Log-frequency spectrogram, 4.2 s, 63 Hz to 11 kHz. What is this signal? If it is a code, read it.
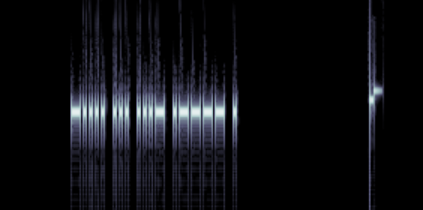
Morse code, heard as a keyed tone, about 40 wpm, 700 Hz. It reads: 6SV1E
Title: Five Challenging Letter-Number Combinations 40wpm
